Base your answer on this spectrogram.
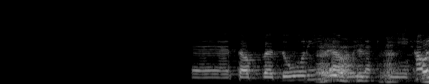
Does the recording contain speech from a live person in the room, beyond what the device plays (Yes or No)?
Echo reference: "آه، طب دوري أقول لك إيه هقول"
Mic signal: Yes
